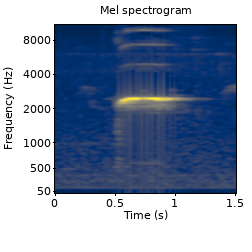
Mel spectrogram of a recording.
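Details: Pet African grey parrot, 14 years old, produces one clean, loud, level high whistle lasting about half a second, fading out smoothly in a quiet room.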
